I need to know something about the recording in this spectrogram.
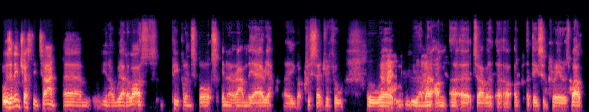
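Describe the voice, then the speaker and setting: A deep, low-pitched man from Sheffield with a husky edge to his voice. He's in his forties and talks through his answers haltingly, circling back with plenty of fillers and restarts, in a relaxed interview. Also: poor audio. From Sheffield, England. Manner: hesitant, many fillers and restarts. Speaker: interview guest, former footballer.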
